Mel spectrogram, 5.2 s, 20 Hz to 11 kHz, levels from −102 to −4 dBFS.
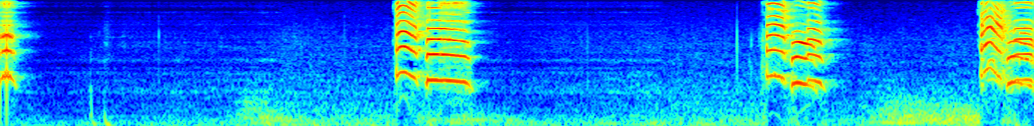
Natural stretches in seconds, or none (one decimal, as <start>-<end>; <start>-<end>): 1.4-2.2; 3.3-5.2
